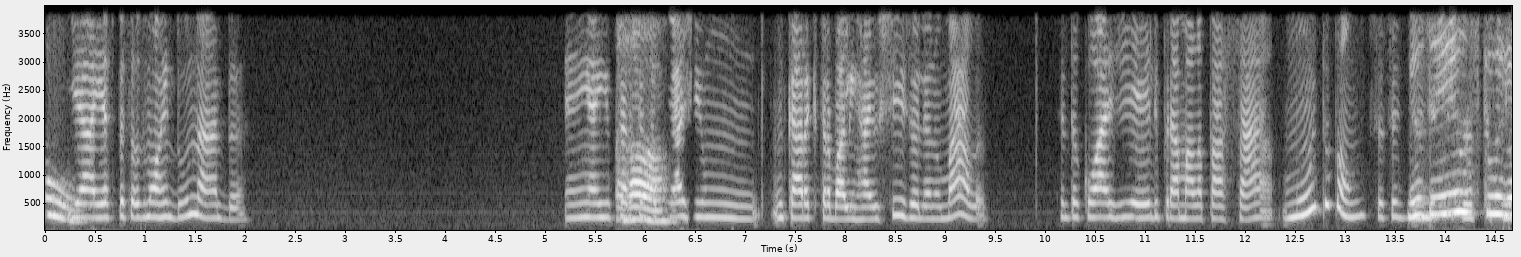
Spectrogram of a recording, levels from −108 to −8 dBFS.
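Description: Speech suppressed in double talk, likely from an echo canceller ducking during crosstalk, dips the level at 0.18–0.29 s (about 15 dB), 6.03–6.53 s (about 25 dB), and 13.93 s to the end (about 35 dB). These dips all fall within a narrowband path with nothing above 4 kHz.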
